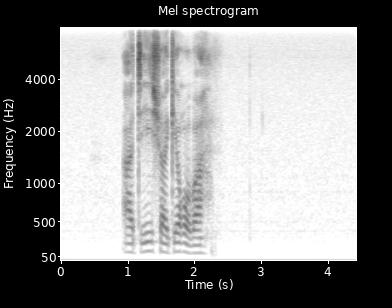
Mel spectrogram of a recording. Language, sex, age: Northern Sotho, male, 24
